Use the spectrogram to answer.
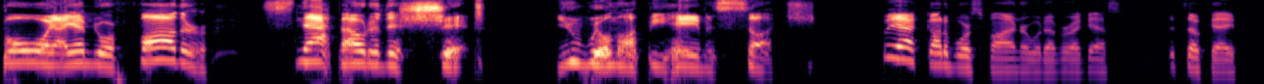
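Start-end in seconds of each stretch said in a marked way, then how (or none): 0.0-6.1 loud, slow, heavy, stern booming delivery. Imagining what Kratos should say when telling the kid off: Kratos voice. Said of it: "I wanted Kratos to be like".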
